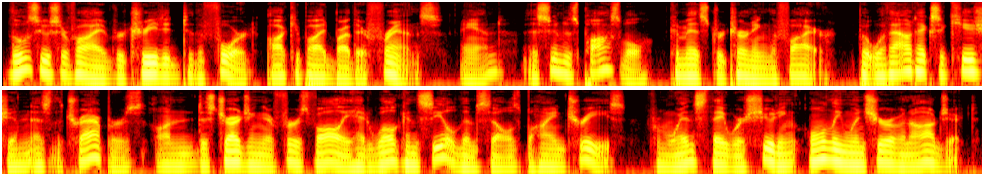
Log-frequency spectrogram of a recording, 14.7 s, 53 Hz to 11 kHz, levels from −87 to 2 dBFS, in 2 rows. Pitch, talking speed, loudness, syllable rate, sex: 100 Hz, 195 wpm, -19 LUFS, 5.7 syllables/s, male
